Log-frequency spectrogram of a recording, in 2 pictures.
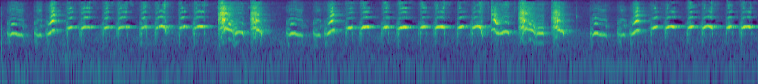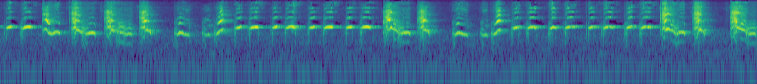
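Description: A cockatiel whistles a looping tune, a rising note held steady, then a burst of quick chirps.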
